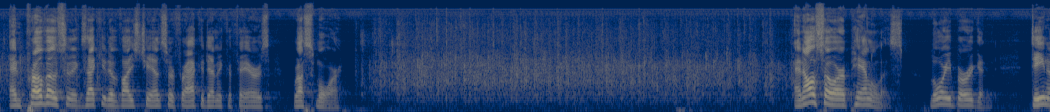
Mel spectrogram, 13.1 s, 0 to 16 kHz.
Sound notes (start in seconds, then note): 4.4 applause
